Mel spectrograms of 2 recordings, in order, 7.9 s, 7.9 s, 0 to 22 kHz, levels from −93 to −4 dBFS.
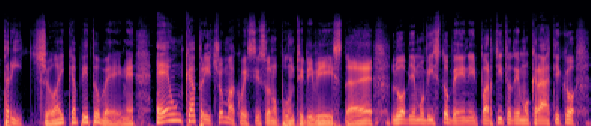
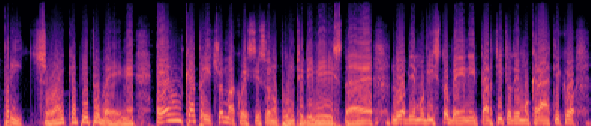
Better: first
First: none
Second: distortion; heavy; 26% of the sound clipped

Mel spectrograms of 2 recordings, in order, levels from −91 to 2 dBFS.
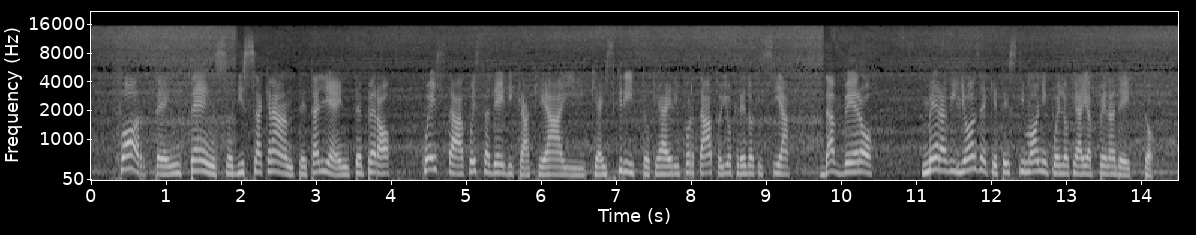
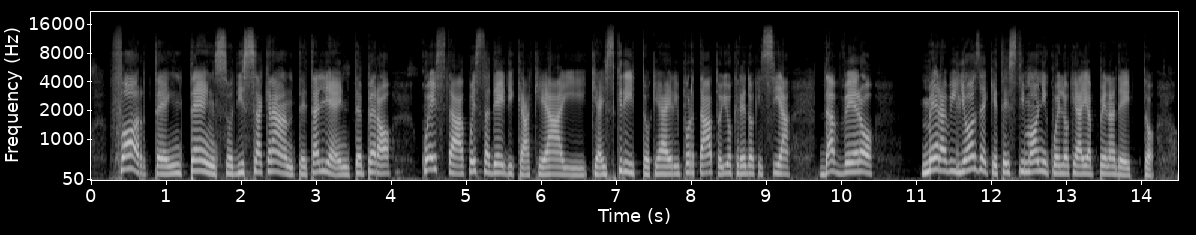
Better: second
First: hiss; noticeable; throughout; 10 dB below the speech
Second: none

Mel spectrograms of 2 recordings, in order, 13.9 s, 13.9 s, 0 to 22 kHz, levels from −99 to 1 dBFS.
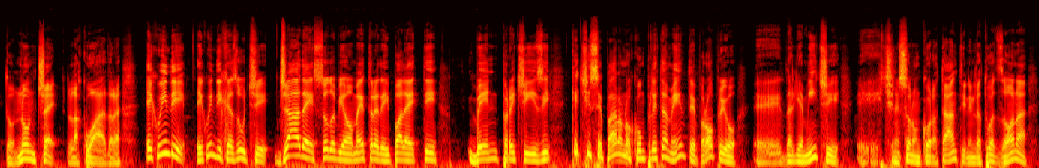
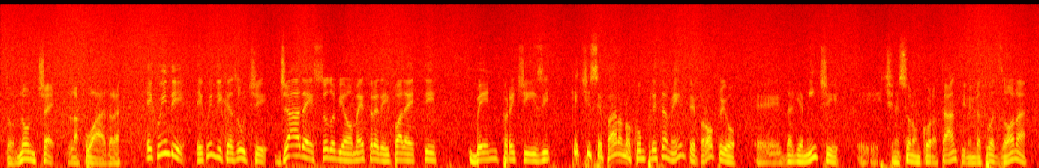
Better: first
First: none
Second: hiss; loud; throughout; 7 dB below the speech

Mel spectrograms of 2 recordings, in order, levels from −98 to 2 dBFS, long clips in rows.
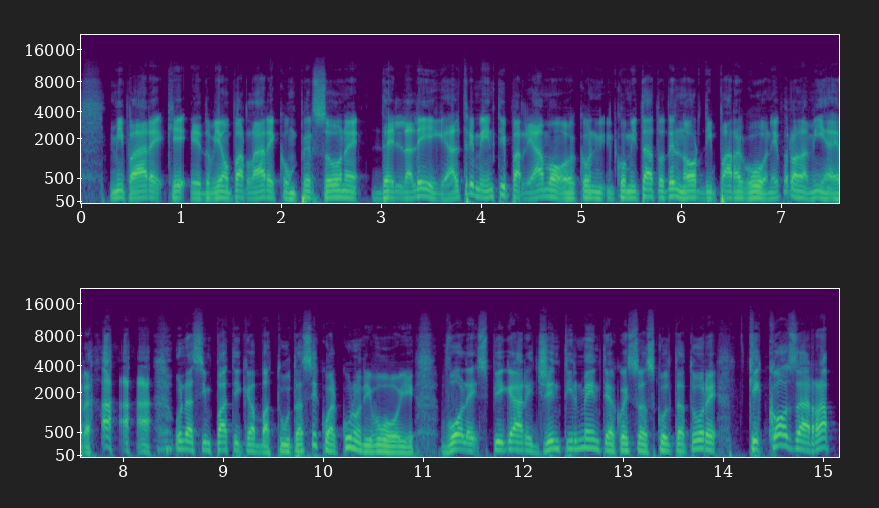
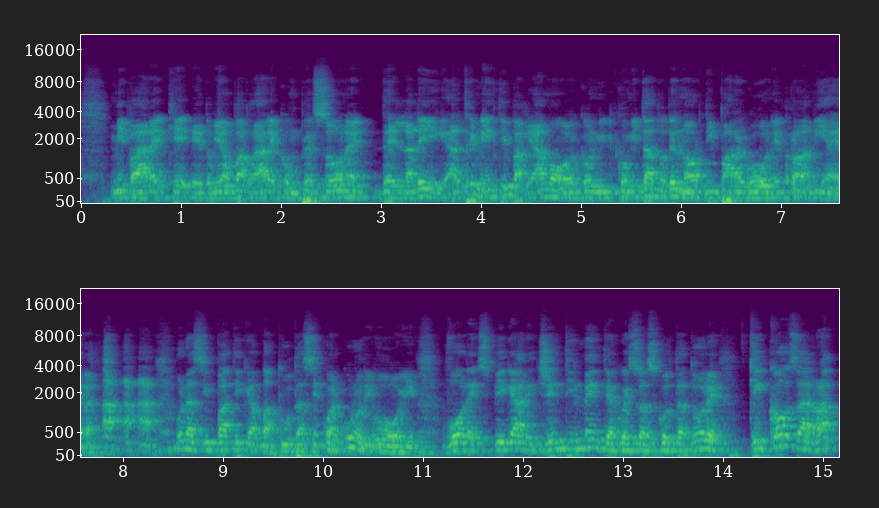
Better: first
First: none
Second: room echo; slight; dies away in 0.4 s // off-mic speech; far

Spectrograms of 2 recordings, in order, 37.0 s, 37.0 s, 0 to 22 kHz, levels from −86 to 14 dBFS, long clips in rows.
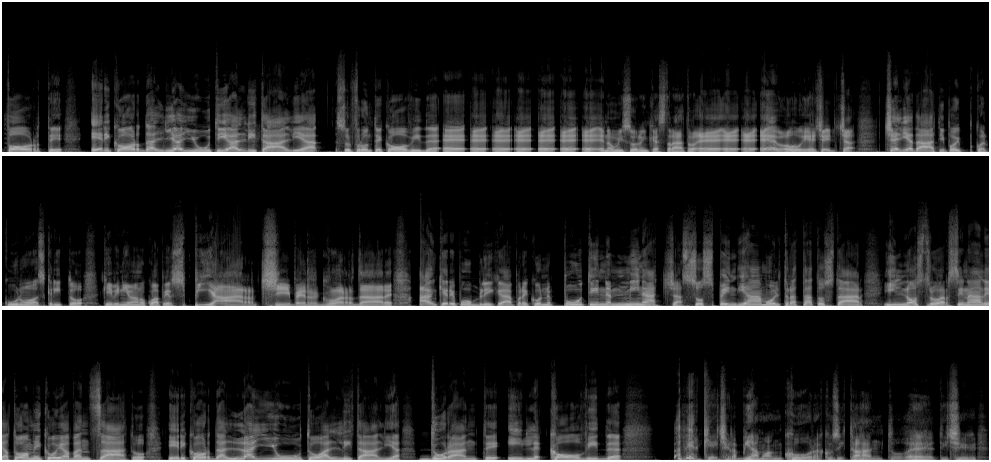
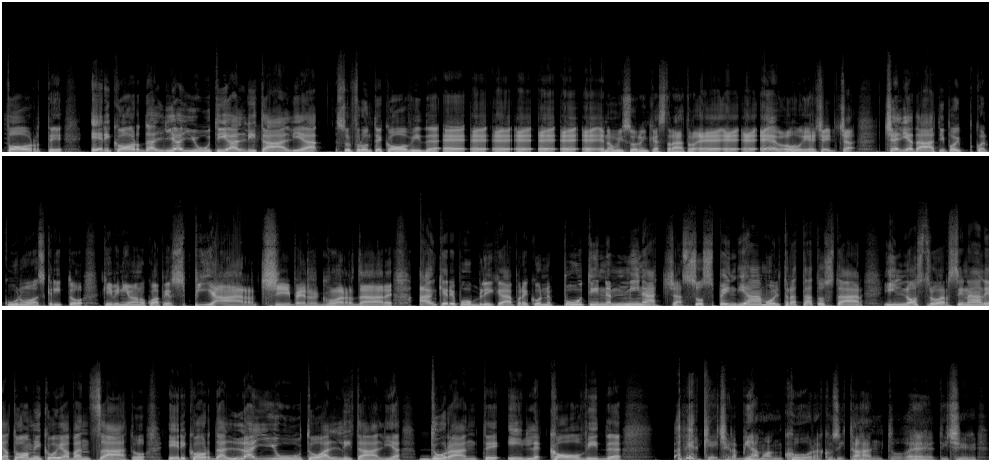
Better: neither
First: none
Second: none

